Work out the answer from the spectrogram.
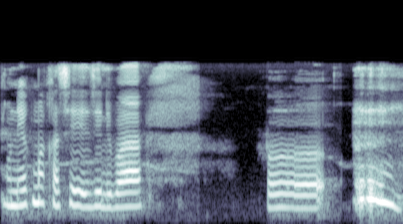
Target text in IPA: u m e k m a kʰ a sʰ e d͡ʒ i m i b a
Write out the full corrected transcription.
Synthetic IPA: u n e k m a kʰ a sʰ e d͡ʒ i n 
